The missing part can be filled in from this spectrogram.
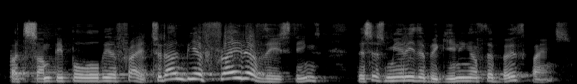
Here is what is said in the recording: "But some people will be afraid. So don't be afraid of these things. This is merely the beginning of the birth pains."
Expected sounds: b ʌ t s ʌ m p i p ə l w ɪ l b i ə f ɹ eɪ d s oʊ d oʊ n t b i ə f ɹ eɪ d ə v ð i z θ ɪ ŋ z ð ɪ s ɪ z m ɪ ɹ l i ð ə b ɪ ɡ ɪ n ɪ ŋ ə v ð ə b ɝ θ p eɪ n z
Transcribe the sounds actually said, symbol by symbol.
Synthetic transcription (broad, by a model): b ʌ t s ʌ m p i p ə l w ɪ l b i ə f ɹ eɪ d s oʊ d oʊ n t b i ə f ɹ eɪ d ə v ð i z θ ɪ ŋ z ð ɪ s ɪ z m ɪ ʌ l i ð ə b ɪ ɡ ɪ n ɪ ŋ ə v ð ə b ɝ θ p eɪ n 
